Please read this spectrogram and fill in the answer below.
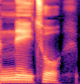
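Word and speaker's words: NATO: چرا مثلا نیتو مثل یه کلمه تلفظ میشه ولی FBI حرف به حرف.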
